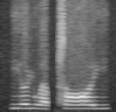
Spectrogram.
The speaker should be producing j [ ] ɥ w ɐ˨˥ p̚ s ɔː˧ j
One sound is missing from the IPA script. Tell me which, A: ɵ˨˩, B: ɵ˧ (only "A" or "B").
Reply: B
